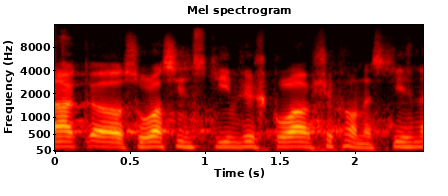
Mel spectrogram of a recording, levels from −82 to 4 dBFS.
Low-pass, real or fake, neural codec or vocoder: 14.4 kHz; fake; autoencoder, 48 kHz, 32 numbers a frame, DAC-VAE, trained on Japanese speech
